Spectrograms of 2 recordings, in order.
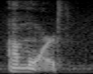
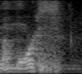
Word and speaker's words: Amorth: Um, and I was pronouncing his last name Amorth because that's how it's spelled. – Oh. Naturally, I was fucking wrong. – Uh, of course. – Yeah. It's actually pronounced Amort. Oh, okay. That H is silent.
